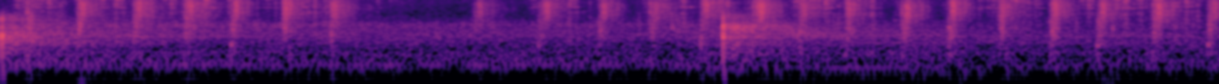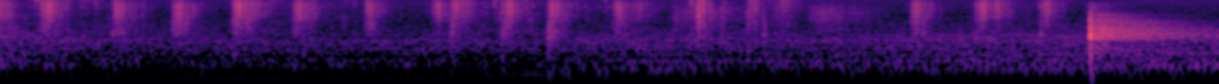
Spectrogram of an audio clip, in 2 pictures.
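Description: Footsteps crunch through grass at a steady walking pace.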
